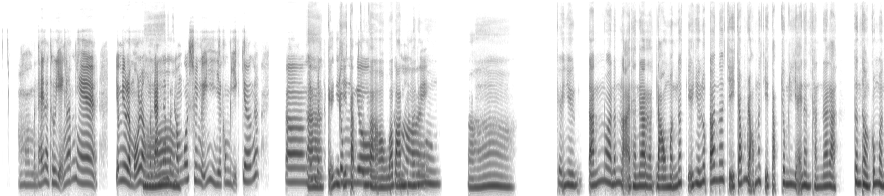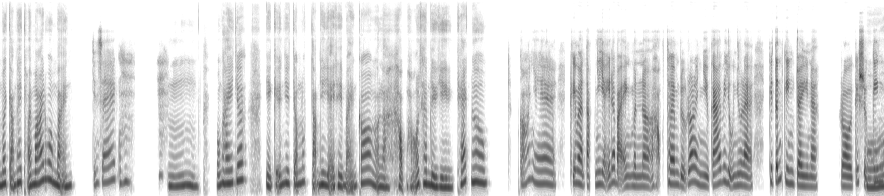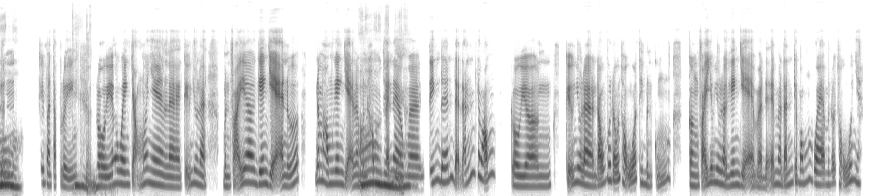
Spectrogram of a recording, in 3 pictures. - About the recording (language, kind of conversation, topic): Vietnamese, podcast, Bạn bắt đầu một sở thích mới bằng cách nào?
- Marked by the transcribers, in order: tapping; laugh; other background noise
